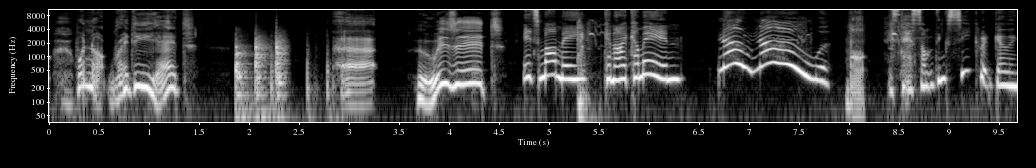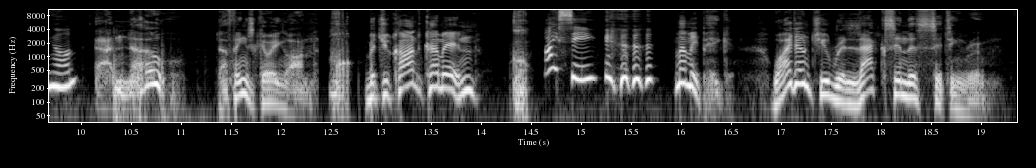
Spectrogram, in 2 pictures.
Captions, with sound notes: -We're not ready yet. -(KNOCK AT DOOR) Uh, who is it? It's Mummy. Can I come in? No, no! (OINKS) Is there something secret going on? Uh, no. Nothing's going on. (OINKS) But you can't come in. (OINKS) I see! (LAUGHS) Mummy Pig, why don't you relax in the sitting room?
